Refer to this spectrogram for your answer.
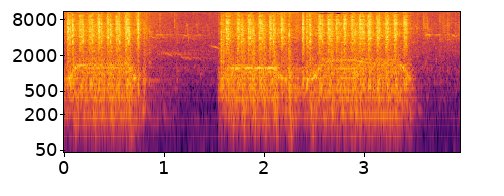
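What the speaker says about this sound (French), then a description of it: "j'ai fini de coudre" Sewing machine stitching the seam of a blue party dress, two loud bursts of rapid, rattling needle strokes separated by a short quiet pause, with a softer stop at the end.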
